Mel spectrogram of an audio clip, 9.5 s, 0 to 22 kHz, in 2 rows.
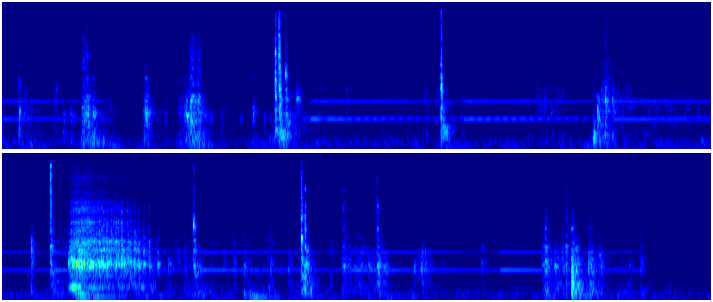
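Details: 2002 Ford F-150 5.4 V8 with the key turned to on and the engine off: irregular sharp ticks over a faint steady hum with no dash lights; the truck cranks but only occasionally starts; cause not yet found.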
